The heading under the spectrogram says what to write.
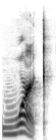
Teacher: work이라는 거는 알 발음 때문에 혀가 뒤로 이렇게 당겨지는 느낌이 들어요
